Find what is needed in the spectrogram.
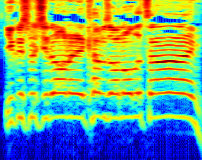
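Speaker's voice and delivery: excited shout. Real, not acted. Toy switched on, surprise.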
